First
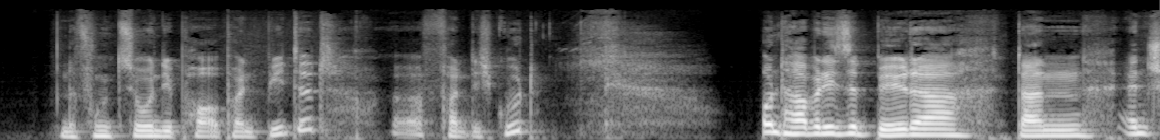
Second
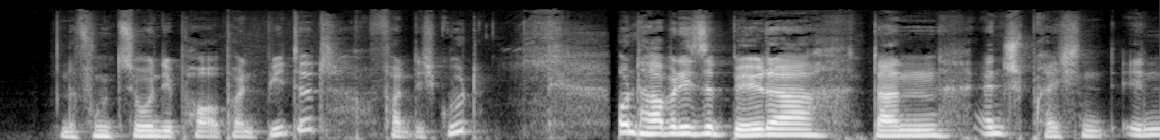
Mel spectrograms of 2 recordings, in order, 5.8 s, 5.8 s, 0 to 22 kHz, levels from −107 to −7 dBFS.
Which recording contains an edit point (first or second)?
second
